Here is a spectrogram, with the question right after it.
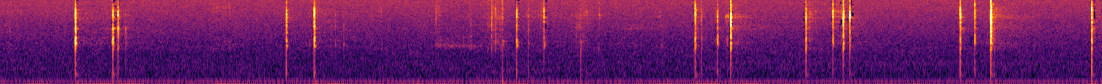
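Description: Fingernails scratch and tap the ridges of a small, red, ribbed, hollow plastic Christmas bauble held in both hands. This produces sharp, bright, dry clicks scattered across a soft scratching hiss. A steady low hum runs underneath throughout.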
